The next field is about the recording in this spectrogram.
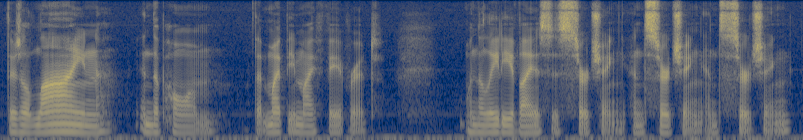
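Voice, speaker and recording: A man delivering a reflective, scripted podcast monologue as host, in a measured, earnest manner with deliberate pauses. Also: lowish voice, gravelly, clear, resonant tone, dry recording. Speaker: podcast host and audio drama writer.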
